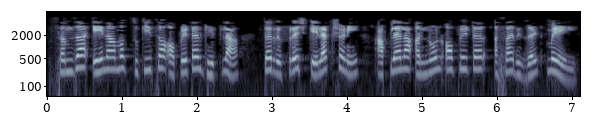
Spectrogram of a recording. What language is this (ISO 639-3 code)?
mar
